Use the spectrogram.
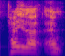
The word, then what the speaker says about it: Peter: from the Netherlands and in the Netherlands you pronounce my name is Peter so it's Peter D um so I came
